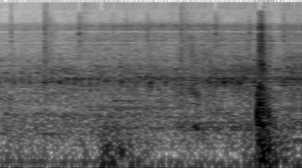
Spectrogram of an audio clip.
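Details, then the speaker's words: Mitsubishi Delica Space Gear idling after throttle body cleaning and gasket replacement: even, steady low idle with no misses, hiss or knocks; acceleration a little quicker and nothing unusual blowing out, running normally. "The acceleration is a little bit quicker than it was. And it's not blowing out anything out of the ordinary,"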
